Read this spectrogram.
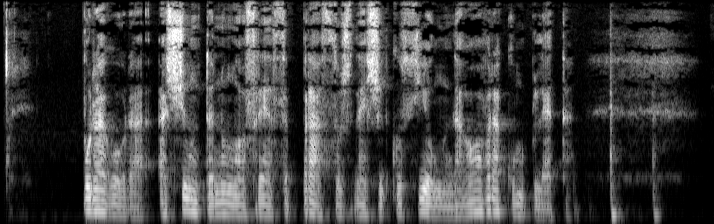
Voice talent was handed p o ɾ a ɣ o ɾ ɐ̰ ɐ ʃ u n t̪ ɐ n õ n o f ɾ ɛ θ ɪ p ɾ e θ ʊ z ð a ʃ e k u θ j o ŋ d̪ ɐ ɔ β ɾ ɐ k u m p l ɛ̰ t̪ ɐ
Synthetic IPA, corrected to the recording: p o ɾ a ɣ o ɾ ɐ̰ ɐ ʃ u n t̪ ɐ n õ ŋ o f ɾ ɛ θ ɪ p ɾ a θ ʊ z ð e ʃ e k u θ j o ŋ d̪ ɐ ɔ β ɾ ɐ k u m p l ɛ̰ t̪ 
